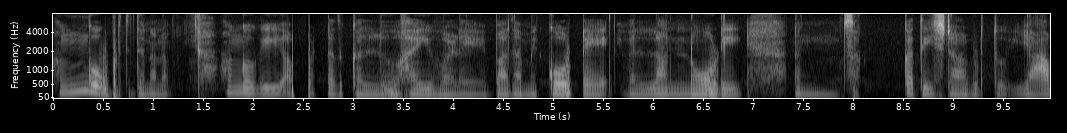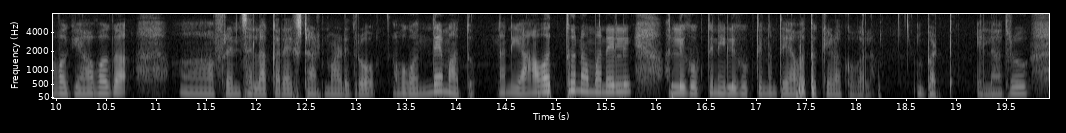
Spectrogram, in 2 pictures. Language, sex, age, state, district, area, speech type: Kannada, female, 18-30, Karnataka, Vijayanagara, rural, spontaneous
